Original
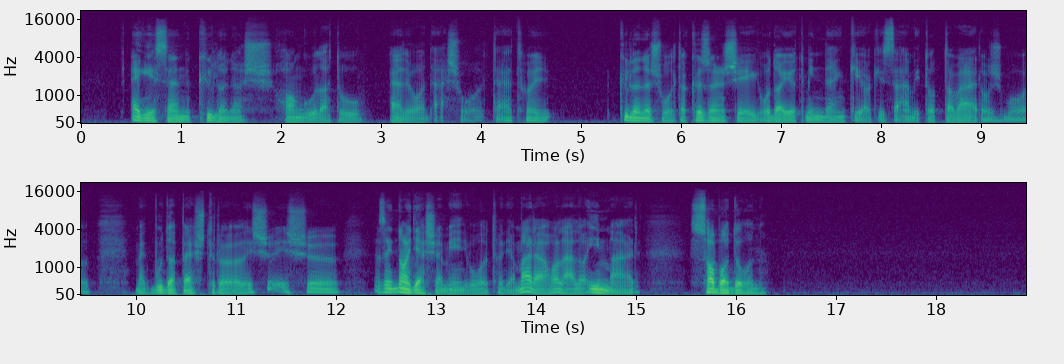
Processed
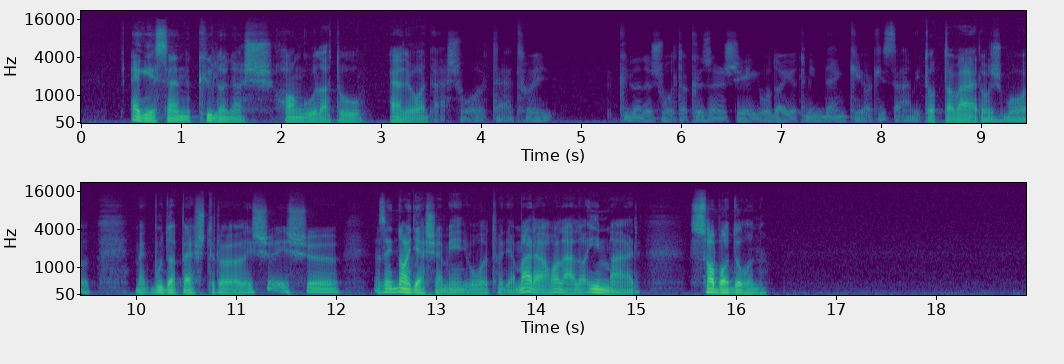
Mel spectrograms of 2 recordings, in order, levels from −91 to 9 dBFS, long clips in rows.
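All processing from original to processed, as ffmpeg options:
ffmpeg -i in.wav -filter_complex "[0:a]asettb=1/sr,asplit=3[link_01][link_02][link_03];[link_01]atrim=end=3.464[link_04];[link_02]atrim=start=3.46:end=8.38,asetpts=PTS-STARTPTS,afade=type=in:duration=0.004:curve=qsin,afade=type=out:start_time=4.916:duration=0.004:curve=qsin,acompressor=threshold=-42dB:ratio=5:attack=3.2:release=140:knee=1:detection=peak,flanger=delay=16:depth=6.5:speed=2.4[link_05];[link_03]atrim=start=8.376[link_06];[link_04][link_05]acrossfade=duration=0.004:curve1=hsin:curve2=qsin[link_07];[link_07][link_06]acrossfade=duration=0.004:curve1=qsin:curve2=hsin" out.wav

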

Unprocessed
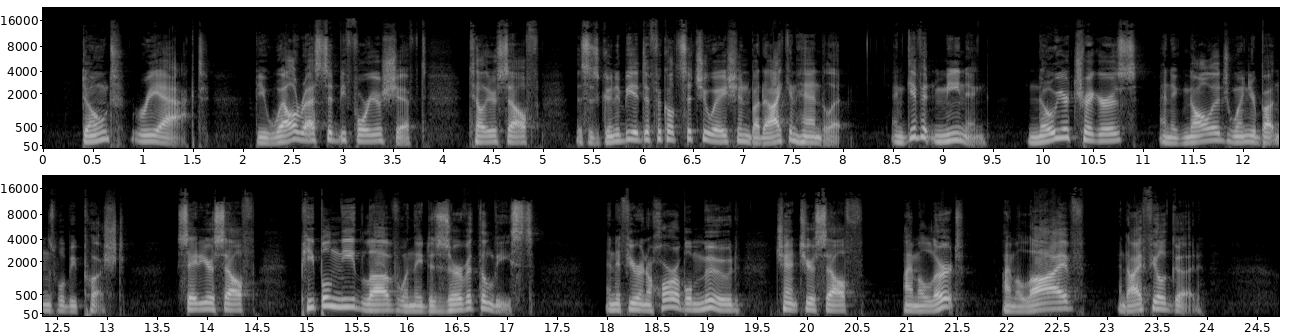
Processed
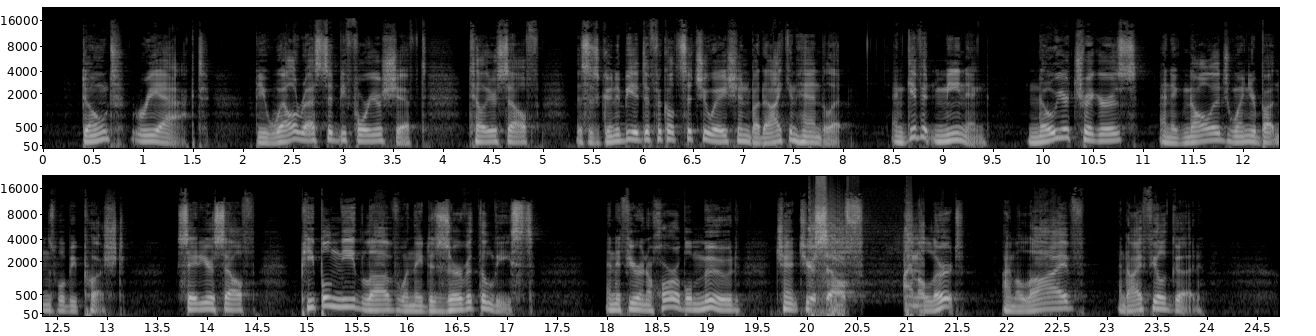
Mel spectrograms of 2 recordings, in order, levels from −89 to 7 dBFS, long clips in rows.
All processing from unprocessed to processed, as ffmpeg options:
ffmpeg -i in.wav -filter_complex "[0:a]asettb=1/sr,asplit=3[link_01][link_02][link_03];[link_01]atrim=end=20.014[link_04];[link_02]atrim=start=20.01:end=21.17,asetpts=PTS-STARTPTS,afade=type=in:duration=0.004:curve=qsin,afade=type=out:start_time=1.156:duration=0.004:curve=qsin,highpass=frequency=680:poles=1,asplit=2[link_05][link_06];[link_06]highpass=frequency=720:poles=1,volume=26dB,asoftclip=type=tanh:threshold=-12.5dB[link_07];[link_05][link_07]amix=inputs=2:normalize=0,lowpass=frequency=5900:poles=1,volume=-6dB[link_08];[link_03]atrim=start=21.166[link_09];[link_04][link_08]acrossfade=duration=0.004:curve1=hsin:curve2=qsin[link_10];[link_10][link_09]acrossfade=duration=0.004:curve1=qsin:curve2=hsin,aecho=1:1:2.2:0.6,acrossover=split=380|3000[link_11][link_12][link_13];[link_12]acompressor=threshold=-38dB:ratio=5[link_14];[link_11][link_14][link_13]amix=inputs=3:normalize=0" out.wav

